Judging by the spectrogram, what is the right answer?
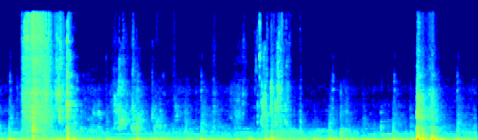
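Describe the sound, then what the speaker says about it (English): Water pours into a cooking pot of gbegiri soup being made for amala, trickling softly in a kitchen before a short, louder splash near the end. "So I'll add in a little bit of water."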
